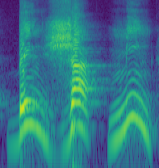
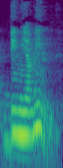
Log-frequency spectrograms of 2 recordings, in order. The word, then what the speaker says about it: בנימין: Esta pronúncia Benjamin Netanyahu é falsa. Inclusive, no hebraico não existe letra com som de J. E o filho caçula de Jacó se chama Benjamim, ou em hebraico, Binyamin, e vem da mesma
